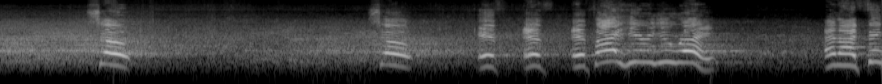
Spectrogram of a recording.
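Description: A man speaks forcefully through a loudspeaker, echoing in a large hall.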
